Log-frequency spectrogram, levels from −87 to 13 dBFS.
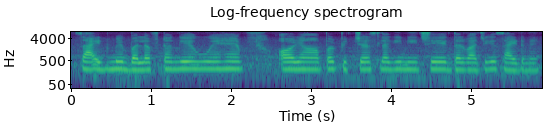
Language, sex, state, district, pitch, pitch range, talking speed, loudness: Hindi, female, Andhra Pradesh, Chittoor, 220 Hz, 215-225 Hz, 155 wpm, -22 LUFS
